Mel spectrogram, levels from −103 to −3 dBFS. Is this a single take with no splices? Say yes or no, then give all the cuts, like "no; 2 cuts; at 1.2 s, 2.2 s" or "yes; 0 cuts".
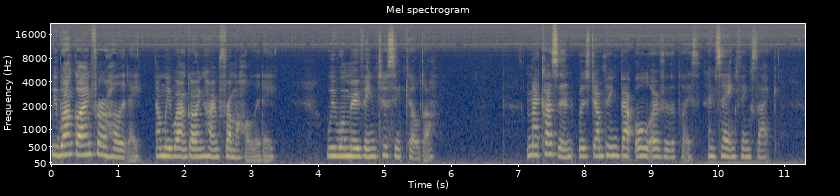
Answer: no; 1 cut; at 7.1 s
